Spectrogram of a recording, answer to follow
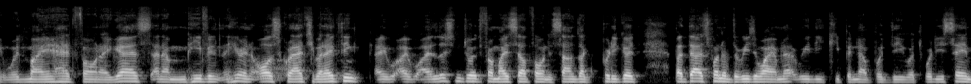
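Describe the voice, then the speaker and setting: A man's voice: medium pitch, darkish tone. A man hosting a live chat, who answers with short acknowledgments and reads out viewer questions. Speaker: host.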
